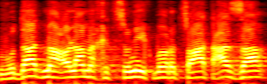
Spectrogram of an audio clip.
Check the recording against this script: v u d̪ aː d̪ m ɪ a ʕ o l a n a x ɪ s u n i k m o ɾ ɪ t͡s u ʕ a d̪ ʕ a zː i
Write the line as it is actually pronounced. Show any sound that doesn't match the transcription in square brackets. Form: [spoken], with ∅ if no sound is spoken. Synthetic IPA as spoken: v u d̪ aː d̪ m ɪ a ʕ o l a [m] a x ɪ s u n i k m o ɾ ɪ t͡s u ʕ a [t̪] ʕ a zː [a]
